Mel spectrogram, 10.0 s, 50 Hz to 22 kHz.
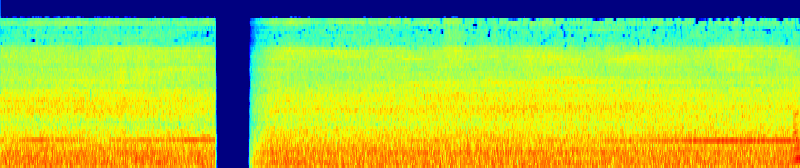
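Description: Steady rumble and whine of a Boeing 787 airliner's engines during pushback, heard across the apron. The sound cuts out briefly about three seconds in.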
